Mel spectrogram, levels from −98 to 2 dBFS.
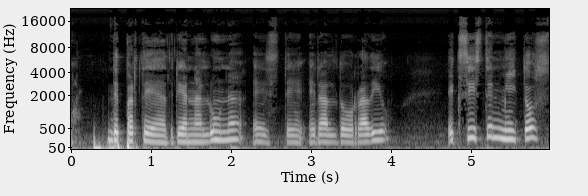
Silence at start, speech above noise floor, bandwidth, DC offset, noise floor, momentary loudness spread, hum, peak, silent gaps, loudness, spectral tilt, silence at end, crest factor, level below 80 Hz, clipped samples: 0 s; 29 dB; 16.5 kHz; under 0.1%; -53 dBFS; 12 LU; none; -4 dBFS; none; -26 LUFS; -7 dB/octave; 0 s; 22 dB; -32 dBFS; under 0.1%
